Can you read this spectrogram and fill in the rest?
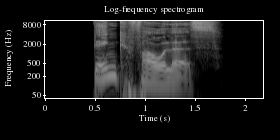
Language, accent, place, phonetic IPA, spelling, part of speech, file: German, Germany, Berlin, [ˈdɛŋkˌfaʊ̯ləs], denkfaules, adjective, De-denkfaules.ogg
- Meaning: strong/mixed nominative/accusative neuter singular of denkfaul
